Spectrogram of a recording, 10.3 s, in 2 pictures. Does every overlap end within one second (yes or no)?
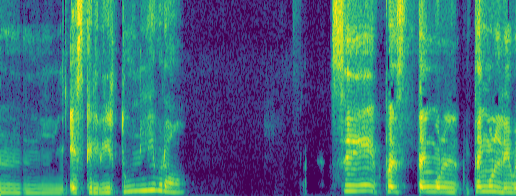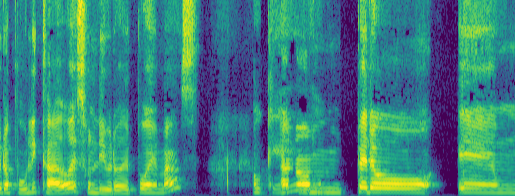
yes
